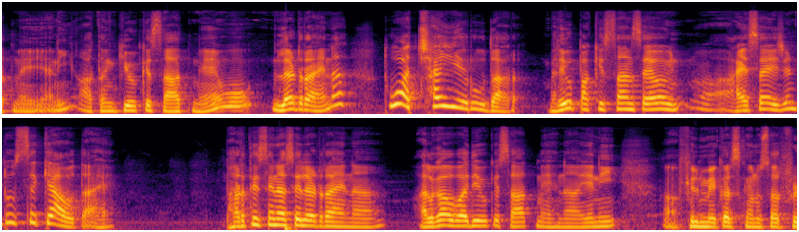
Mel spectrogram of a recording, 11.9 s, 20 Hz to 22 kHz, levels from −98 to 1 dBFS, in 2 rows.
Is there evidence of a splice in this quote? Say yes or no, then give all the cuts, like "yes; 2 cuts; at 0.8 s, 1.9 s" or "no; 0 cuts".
no; 0 cuts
